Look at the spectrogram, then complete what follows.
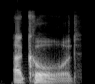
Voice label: "accord", British

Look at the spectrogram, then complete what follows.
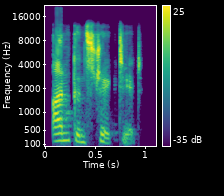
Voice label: "unconstricted", Indian

